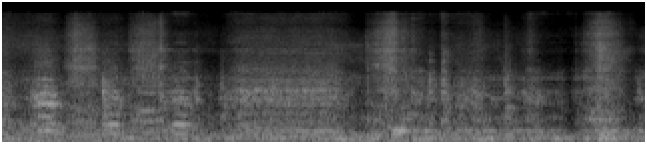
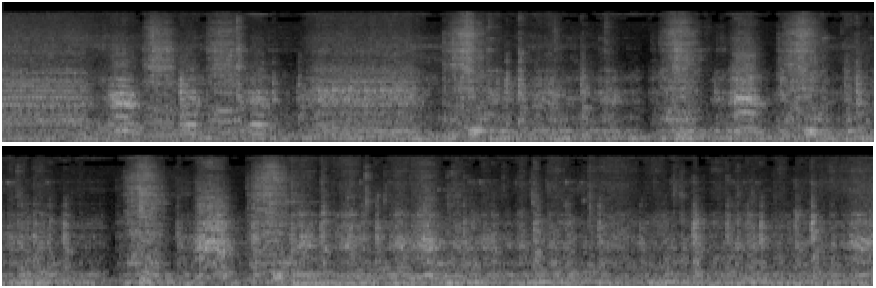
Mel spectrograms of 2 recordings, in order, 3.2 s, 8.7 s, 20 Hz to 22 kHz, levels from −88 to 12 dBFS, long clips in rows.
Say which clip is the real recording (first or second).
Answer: second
